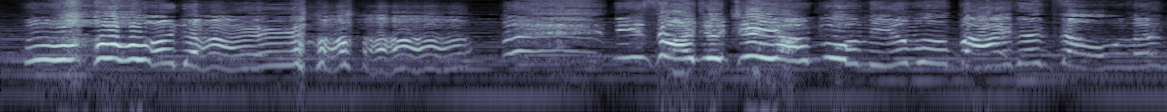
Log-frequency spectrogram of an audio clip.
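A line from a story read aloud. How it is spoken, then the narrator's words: Shrill anguished wailing. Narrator (Chinese): 那妇女凄厉的哭嚎着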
